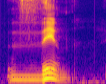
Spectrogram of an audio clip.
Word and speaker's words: then: então fomos PR casa perceba só a pronúncia desse th do then é aquela com som de z não com som de s o som de abelha né then and then quando eu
